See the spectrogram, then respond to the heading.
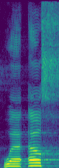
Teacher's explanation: Ayat kedua, huruf ini huruf kho, hati-hati dibaca wa akhrajatil. Nah, pangkal lidahnya naikin ya, keluarnya dari tenggorokan paling atas. Wa akh, kayak ada ngorok-ngoroknya ya, enggak terlalu bersih tapi ada kotor-kotornya.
